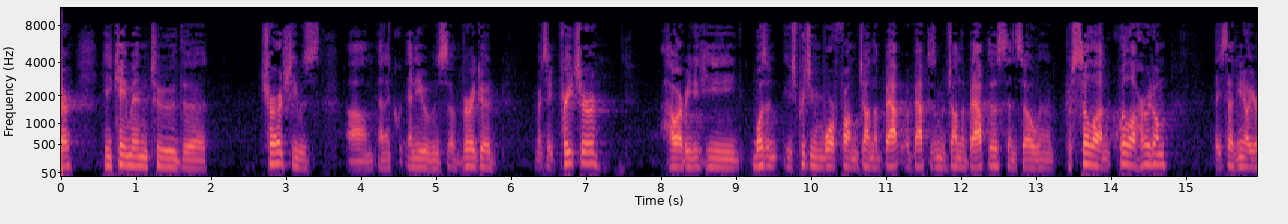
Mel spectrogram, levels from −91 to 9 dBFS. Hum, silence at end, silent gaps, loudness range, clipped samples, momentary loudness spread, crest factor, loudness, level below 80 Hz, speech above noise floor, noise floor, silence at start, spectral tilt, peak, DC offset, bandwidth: none; 0 s; none; 5 LU; under 0.1%; 14 LU; 20 dB; -25 LUFS; -68 dBFS; 43 dB; -69 dBFS; 0 s; -5 dB/octave; -6 dBFS; under 0.1%; 8.8 kHz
